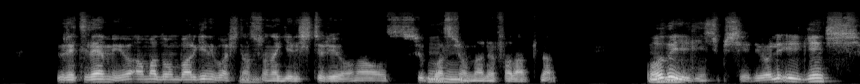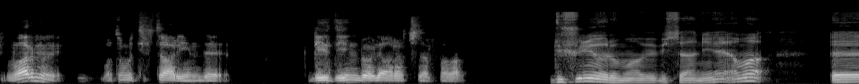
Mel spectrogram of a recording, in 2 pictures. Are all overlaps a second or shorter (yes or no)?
yes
